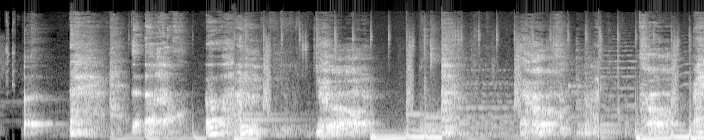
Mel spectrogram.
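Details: Loud burps after chugging large amounts of drink in a chug challenge: several long, loud burps with background music.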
